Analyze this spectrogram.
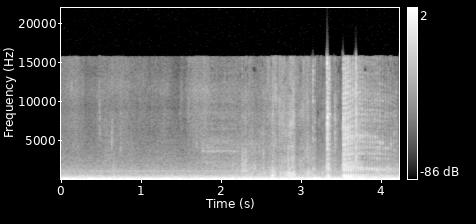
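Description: Steady low outdoor background hum, with a few short scuffs and a brief rustle near the end.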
